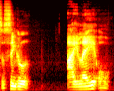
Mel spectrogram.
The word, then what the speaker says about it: Islay: It's a single Islay, or actually it's called Islay or Islay. Depends on if you Celtic or it's a malt.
